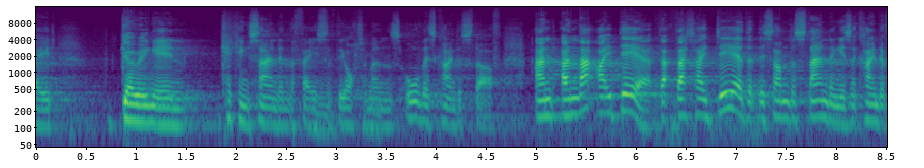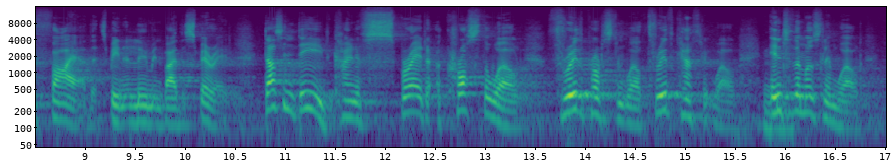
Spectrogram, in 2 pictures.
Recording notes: The second part of a conversation recorded live. At the IllumiNations Europe conference in Scotland.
